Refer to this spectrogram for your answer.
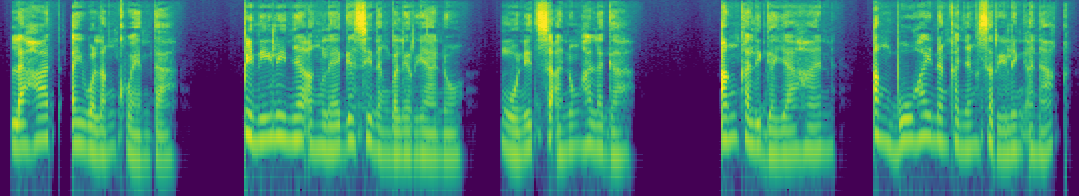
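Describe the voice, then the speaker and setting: Low-pitched Filipino woman narrating a dramatic story. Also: a little mellow, no echo, studio quality.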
